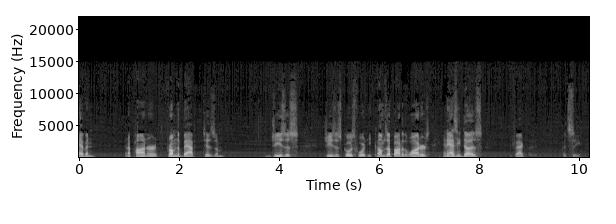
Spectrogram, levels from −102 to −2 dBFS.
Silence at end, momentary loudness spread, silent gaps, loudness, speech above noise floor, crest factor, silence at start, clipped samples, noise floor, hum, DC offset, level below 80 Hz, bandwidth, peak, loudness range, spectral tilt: 0.2 s; 19 LU; none; -36 LUFS; 35 dB; 24 dB; 0 s; under 0.1%; -71 dBFS; 60 Hz at -70 dBFS; under 0.1%; -70 dBFS; 15.5 kHz; -14 dBFS; 7 LU; -5.5 dB/octave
